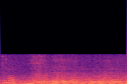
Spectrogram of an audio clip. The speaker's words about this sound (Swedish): Det är en jävla vaskemaskin som går. Ja, men det är en vaskemaskin som går.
